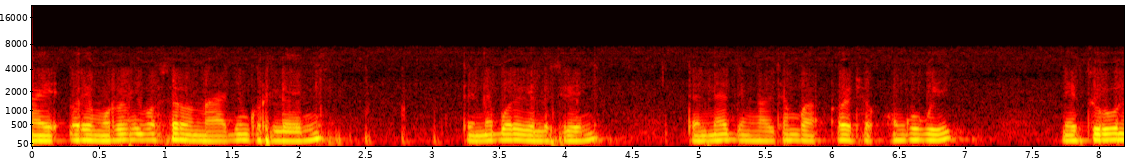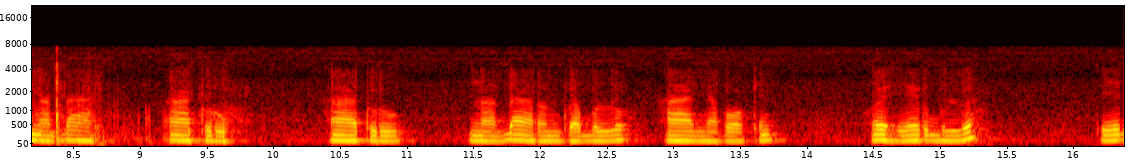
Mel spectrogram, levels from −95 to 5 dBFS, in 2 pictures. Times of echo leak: none

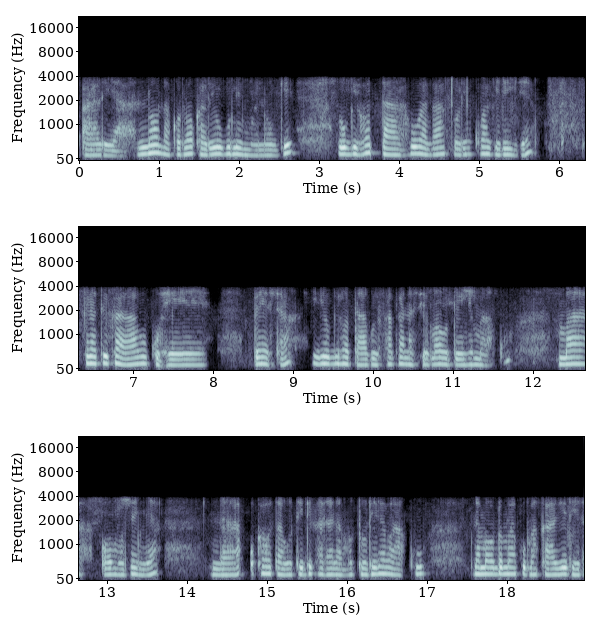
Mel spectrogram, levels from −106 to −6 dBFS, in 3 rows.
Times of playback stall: none

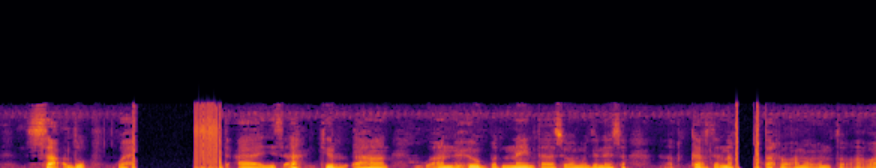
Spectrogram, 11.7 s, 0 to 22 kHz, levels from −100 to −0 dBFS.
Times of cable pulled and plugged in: 1.77-2.95, 9.82-10.12

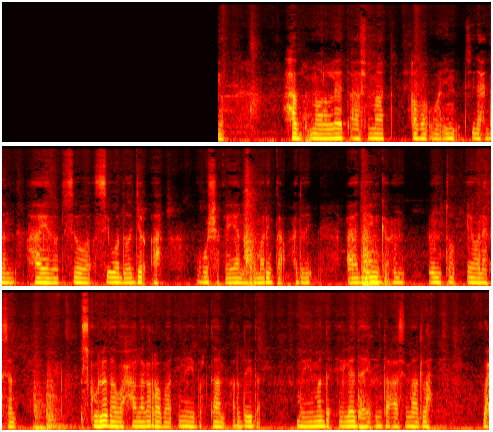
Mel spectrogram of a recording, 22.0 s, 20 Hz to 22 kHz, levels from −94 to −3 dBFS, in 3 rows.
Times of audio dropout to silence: 0.00-3.25

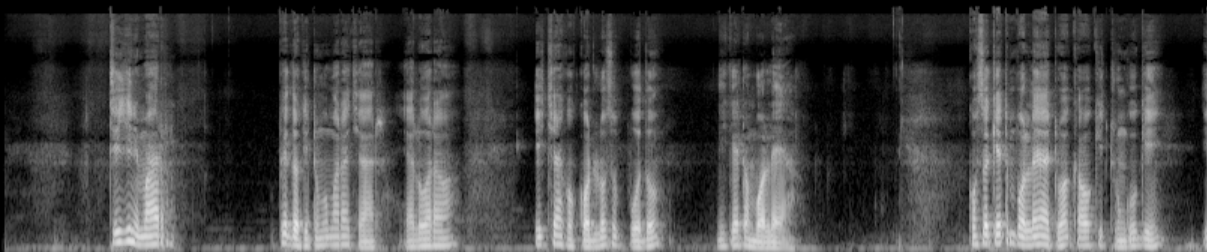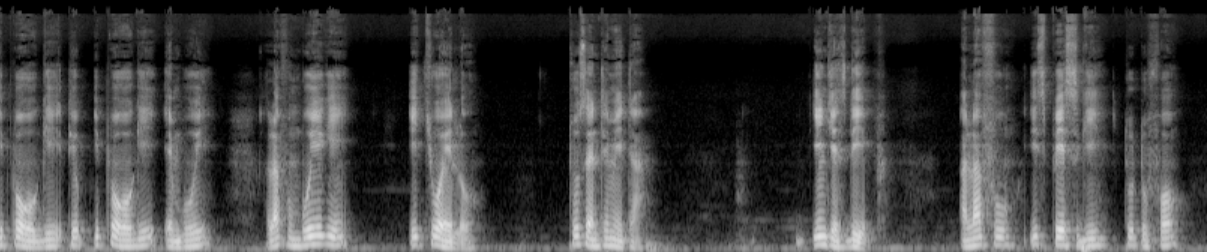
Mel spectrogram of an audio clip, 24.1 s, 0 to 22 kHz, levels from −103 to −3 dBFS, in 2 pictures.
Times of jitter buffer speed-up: none

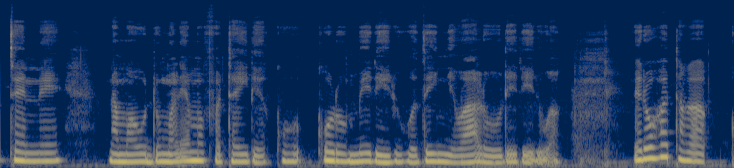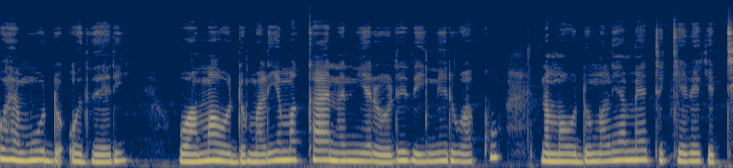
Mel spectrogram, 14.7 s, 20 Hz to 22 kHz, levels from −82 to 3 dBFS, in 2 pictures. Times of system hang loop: none

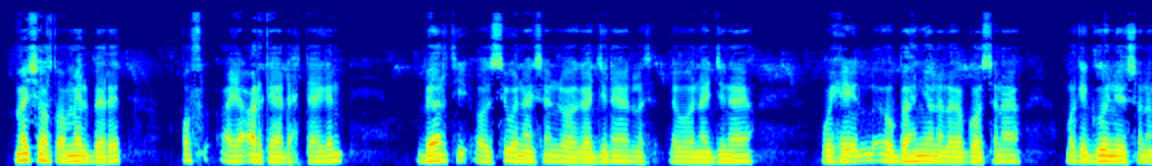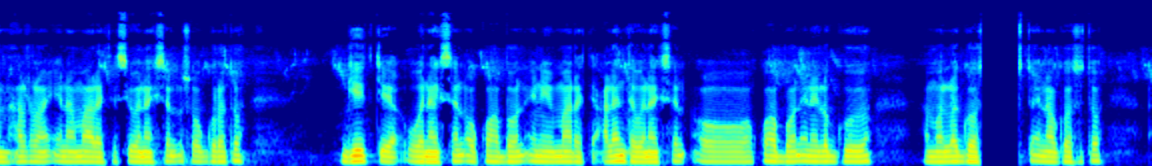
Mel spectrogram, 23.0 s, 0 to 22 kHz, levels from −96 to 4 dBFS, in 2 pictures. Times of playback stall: 21.32-21.70

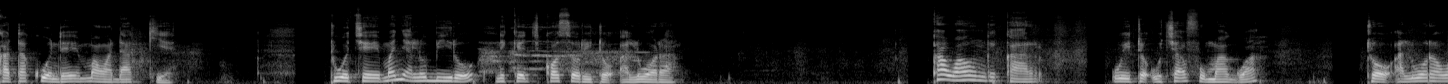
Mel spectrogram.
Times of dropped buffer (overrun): none

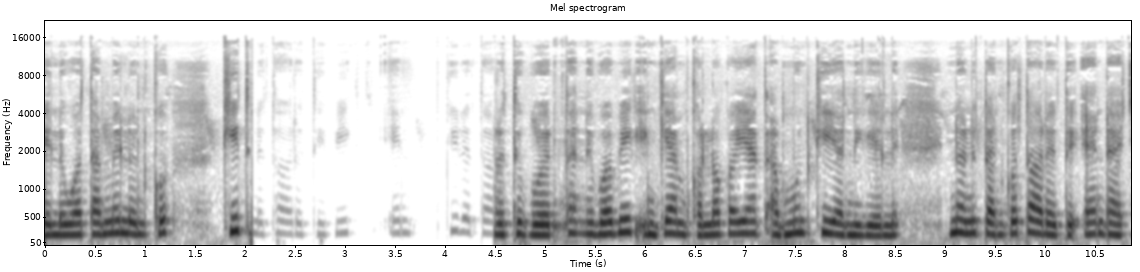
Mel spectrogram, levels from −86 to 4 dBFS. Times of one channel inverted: 2.07-4.49

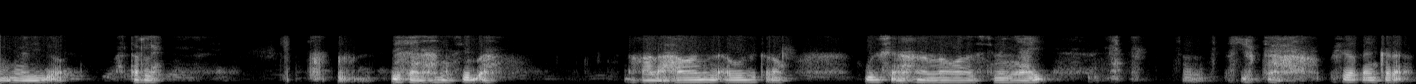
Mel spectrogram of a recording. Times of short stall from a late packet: none

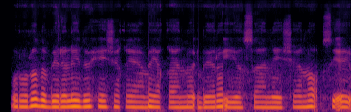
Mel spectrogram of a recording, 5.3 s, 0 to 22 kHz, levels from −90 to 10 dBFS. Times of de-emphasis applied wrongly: none

